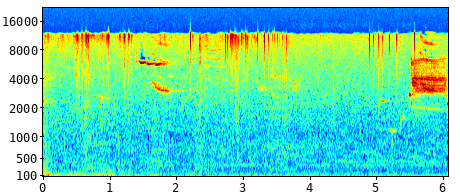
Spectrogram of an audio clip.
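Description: Outdoor wetland ambience: a low rumble of wind on the microphone in the first second, then a few short bird chirps and a louder bird call near the end.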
